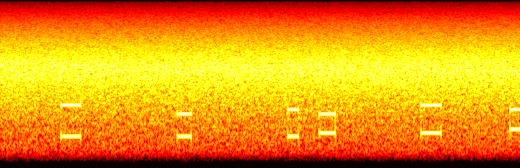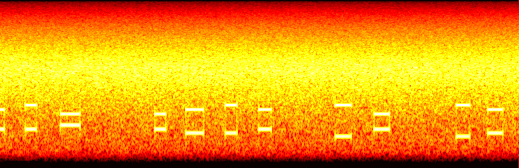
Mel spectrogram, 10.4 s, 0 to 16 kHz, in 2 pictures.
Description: DTMF, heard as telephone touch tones, dialled by hand, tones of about 160 ms, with radio hiss. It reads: 3 1 24 6 89* 7568 37 35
